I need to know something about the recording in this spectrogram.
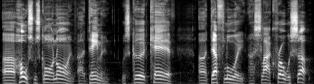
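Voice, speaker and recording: A man hosting a casual gaming podcast, talking loosely in slang with plenty of swearing and shout-outs to his chat. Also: medium pitch, takes it slowly. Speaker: podcast host.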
